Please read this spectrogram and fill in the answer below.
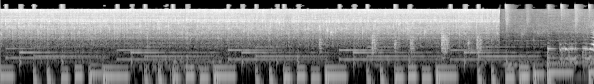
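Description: Masala-coated tilapia and pangas fish pieces sizzling in hot oil in a pan; the sizzle cuts off abruptly near the end. Background music with a steady beat plays throughout.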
